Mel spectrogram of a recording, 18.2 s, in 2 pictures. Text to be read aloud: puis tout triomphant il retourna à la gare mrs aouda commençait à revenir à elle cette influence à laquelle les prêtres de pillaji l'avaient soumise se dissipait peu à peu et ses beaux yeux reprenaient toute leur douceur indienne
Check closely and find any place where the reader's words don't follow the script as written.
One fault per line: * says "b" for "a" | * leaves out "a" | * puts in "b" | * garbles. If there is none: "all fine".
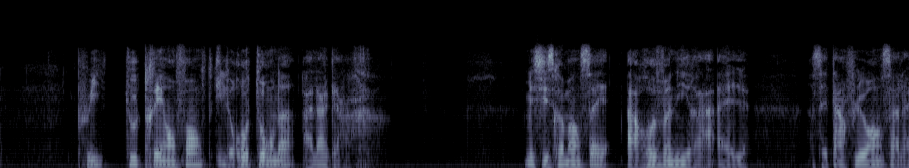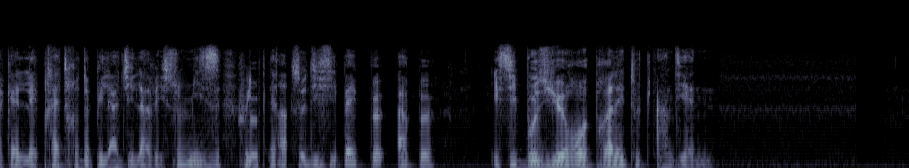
* leaves out "aouda"
* garbles
* leaves out "leur douceur"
